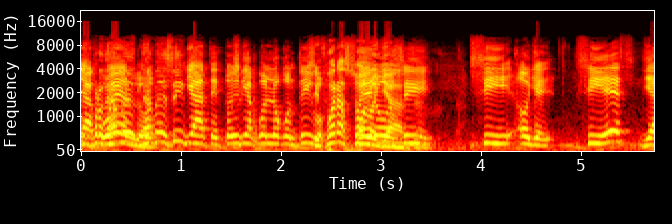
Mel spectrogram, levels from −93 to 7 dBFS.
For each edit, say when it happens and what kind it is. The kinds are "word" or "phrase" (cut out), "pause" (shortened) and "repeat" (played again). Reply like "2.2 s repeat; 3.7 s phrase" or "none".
1.0 s phrase; 3.9 s word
